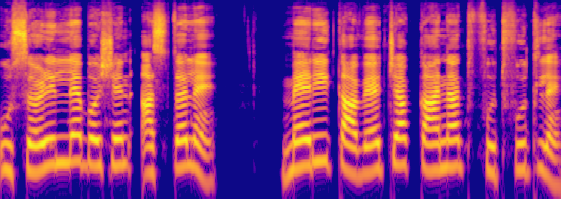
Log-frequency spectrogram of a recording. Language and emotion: Goan Konkani, neutral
